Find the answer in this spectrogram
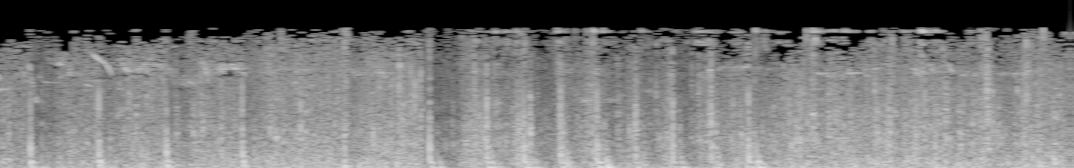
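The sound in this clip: Horse hooves clip-clopping as a horse-drawn cart comes along a road, a steady stream of clops with a continuous rough rumble beneath.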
